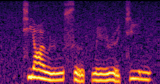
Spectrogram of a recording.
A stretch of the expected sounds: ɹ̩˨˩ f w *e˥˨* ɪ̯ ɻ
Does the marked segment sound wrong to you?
yes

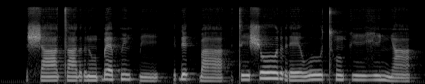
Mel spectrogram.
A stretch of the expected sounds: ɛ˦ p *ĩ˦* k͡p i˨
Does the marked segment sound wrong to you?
no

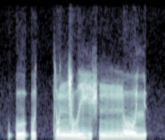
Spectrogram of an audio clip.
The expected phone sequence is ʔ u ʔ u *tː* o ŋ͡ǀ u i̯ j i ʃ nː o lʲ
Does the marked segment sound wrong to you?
no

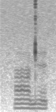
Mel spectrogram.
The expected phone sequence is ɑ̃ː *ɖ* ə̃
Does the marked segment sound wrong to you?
no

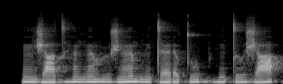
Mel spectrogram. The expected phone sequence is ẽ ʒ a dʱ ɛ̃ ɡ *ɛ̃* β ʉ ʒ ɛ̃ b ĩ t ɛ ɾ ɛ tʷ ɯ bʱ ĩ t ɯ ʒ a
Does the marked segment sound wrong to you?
no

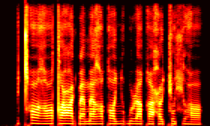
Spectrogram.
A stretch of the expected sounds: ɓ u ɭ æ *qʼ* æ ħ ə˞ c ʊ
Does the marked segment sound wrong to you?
yes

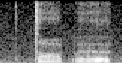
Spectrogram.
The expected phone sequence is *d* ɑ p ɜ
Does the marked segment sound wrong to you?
yes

